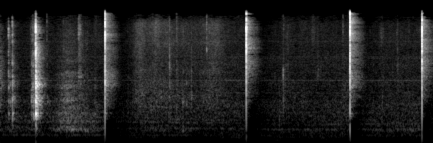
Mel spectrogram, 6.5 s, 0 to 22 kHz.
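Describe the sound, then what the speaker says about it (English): Lithgow Crossover LA101 rifle being cocked, giving a series of five sharp metallic clicks and clacks spaced irregularly, close and distinct against a quiet background with no talking. "Let's just cock it."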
